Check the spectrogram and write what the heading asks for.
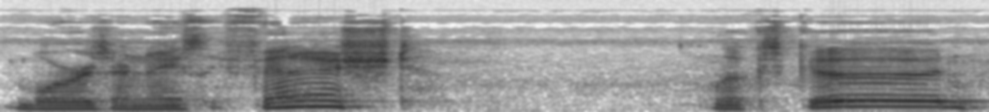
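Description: A man giving a relaxed, plain-spoken update while filming his own project in a home garage on a handheld phone. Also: on the high side, slow pace. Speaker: tractor restoration vlogger. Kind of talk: casual workshop update. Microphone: handheld phone camera, filming while talking.

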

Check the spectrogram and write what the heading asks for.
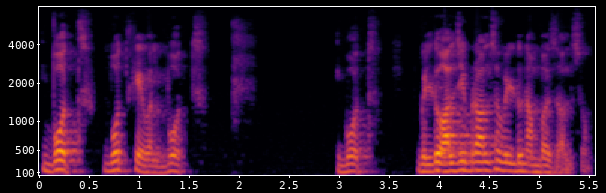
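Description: A test prep teacher in his thirties, with an Indian English accent and a mid-range voice at a moderate pace, teaches a live online class from a small room. He chats with viewers by name, picked up by a webcam in the corner of a screen share, and the stream audio is slightly dull and lo-fi.

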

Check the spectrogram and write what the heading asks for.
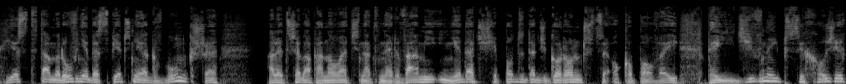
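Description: A man narrating an audiobook in a steady, measured reading. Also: deep voice, breathy edge, no room sound, clean studio sound. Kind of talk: scripted narration.

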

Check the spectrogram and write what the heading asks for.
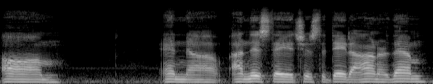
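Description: A man's voice: mid-range voice, little pitch movement, measured pace, clear, resonant tone. A man in his forties, a head basketball coach giving earnest, emphatic postgame answers at a press room table mic, often repeating words as he thinks. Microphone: table mic on a stand.

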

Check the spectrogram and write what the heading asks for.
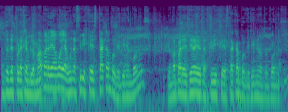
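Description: A man's voice: mid-range voice, rapid-fire, crowd noise. A man with a Spain Spanish accent giving casual, slangy live commentary as he streams a ranked strategy game and talks to his viewers. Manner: chatty, slangy, talks to viewers while playing.

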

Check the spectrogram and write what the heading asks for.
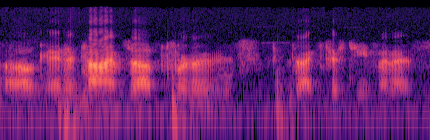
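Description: A man's voice: low voice, fairly even intonation, normal speed, sharp tone, a little hiss or hum. A man who is in jail, speaking over a prison phone line, laid-back, giving short easygoing replies. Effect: heard over a prison phone line. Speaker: jail inmate on a phone call.

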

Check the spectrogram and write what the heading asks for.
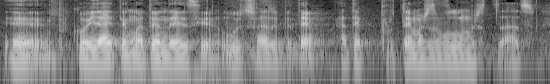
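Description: Speaking fast in a gravelly, medium-pitched voice, a man who isn't a native Portuguese speaker explains things as an AI company CEO guest. His conversational interview answers are animated, with both hands gesturing. The setting is a podcast studio room with sofas, captured by a boom-arm studio mic.

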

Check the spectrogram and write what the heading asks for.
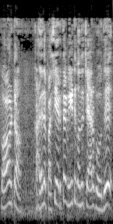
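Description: A woman's voice: extremely high pitch, racing, noisy background. A woman voicing a spiteful, scheming old grandmother in a cartoon, scornful and scolding.

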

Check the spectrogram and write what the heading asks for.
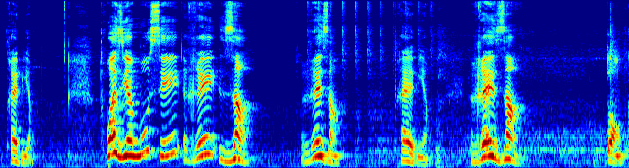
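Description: A woman teaching children the sounds of letters. She speaks very slowly and deliberately. Her voice is fairly high and swings widely as she repeats each word. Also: darkish tone. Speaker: French teacher. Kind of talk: phonics lesson for children.

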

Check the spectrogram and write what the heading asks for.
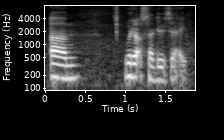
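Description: Low-voiced woman with drawn-out, hissing s sounds. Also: flat delivery, darkish tone. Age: middle-aged. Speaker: vlogger. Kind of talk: casual personal video diary. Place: small indoor room at home.

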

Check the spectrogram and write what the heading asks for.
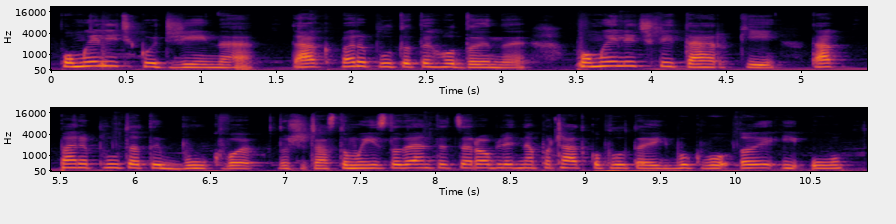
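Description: A woman teaching an online language lesson, explaining slowly and repeating each phrase with a frequent checking "right?". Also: on the high side, darkish tone.

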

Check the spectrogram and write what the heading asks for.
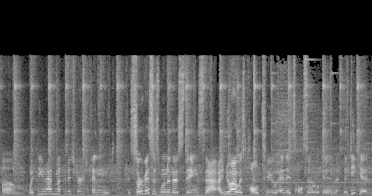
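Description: A woman's voice: on the high side, moderate pace, music in the background. A young woman, a pastor, chatting casually with many fillers and restarts, speaking into a lapel mic inside a van. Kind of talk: casual chat.

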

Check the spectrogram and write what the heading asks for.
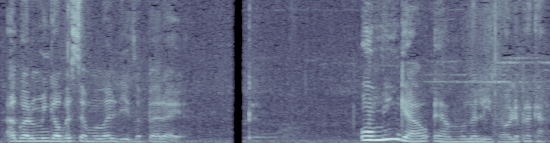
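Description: A woman's voice: medium pitch, brisk, warm tone. A young woman, chatting playfully at home while testing a tablet app and calling to her pet, full of exclamations. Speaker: vlogger. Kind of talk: playful self-filming chat. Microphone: tablet built-in mic. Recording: noisy home tablet recording.

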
